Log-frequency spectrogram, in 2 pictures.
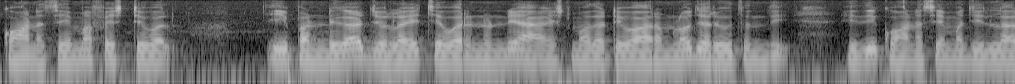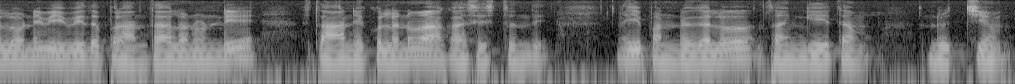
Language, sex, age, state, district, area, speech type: Telugu, male, 18-30, Andhra Pradesh, Konaseema, rural, spontaneous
